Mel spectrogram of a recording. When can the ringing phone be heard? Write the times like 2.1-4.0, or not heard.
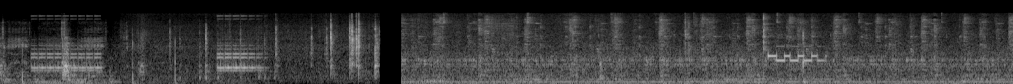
0.2-2.7, 7.5-8.3.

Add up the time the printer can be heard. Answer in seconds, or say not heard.
2 s.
